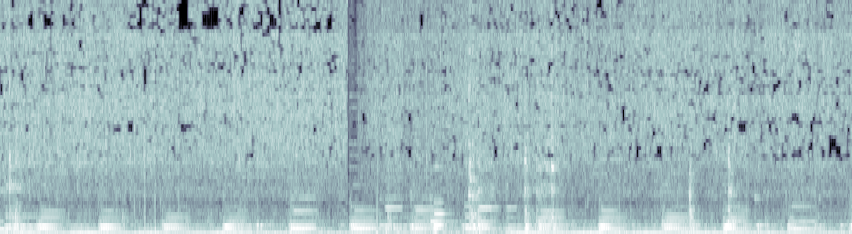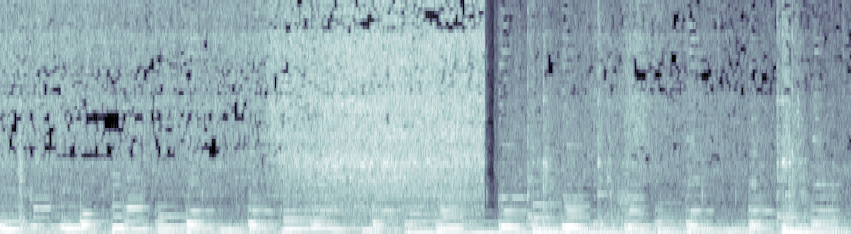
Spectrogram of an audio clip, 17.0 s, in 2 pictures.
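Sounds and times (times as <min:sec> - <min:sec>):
background music: 0:00.0 - 0:17.0
vegetables sizzling in oil: 0:00.0 - 0:17.0
metal spatula stirring: 0:16.3 - 0:16.6.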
